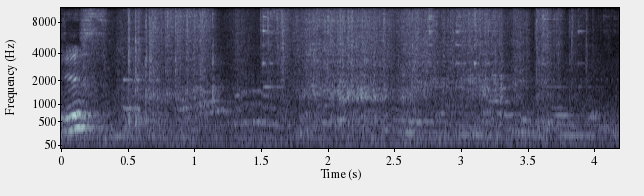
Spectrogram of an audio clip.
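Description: Dry petit-beurre biscuits broken and crumbled by hand into a glass bowl: a dense run of small crunches and crackles, with pieces clicking against the glass.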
